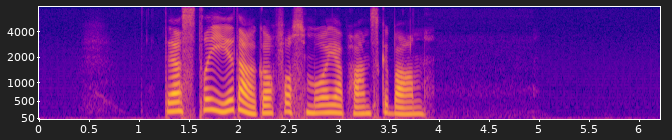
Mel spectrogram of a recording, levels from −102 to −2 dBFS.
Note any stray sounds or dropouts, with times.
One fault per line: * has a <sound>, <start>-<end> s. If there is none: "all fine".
all fine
